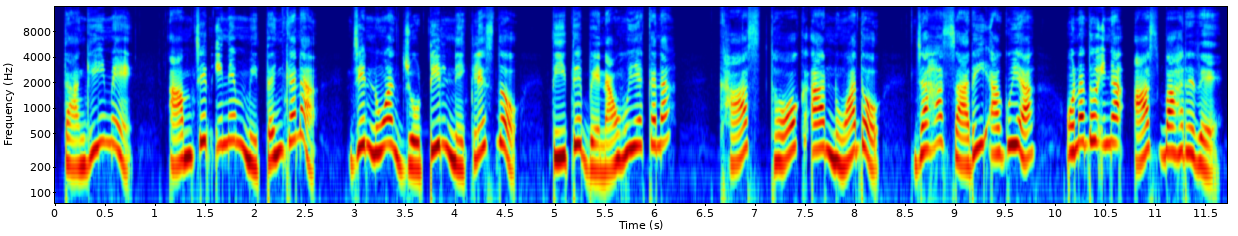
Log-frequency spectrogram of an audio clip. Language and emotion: Santali, surprised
